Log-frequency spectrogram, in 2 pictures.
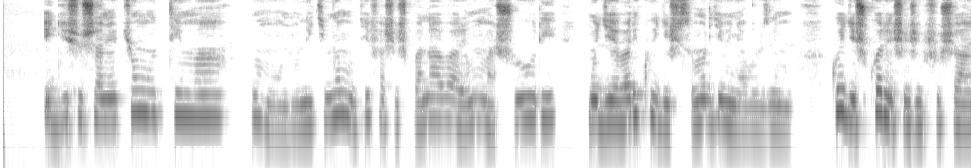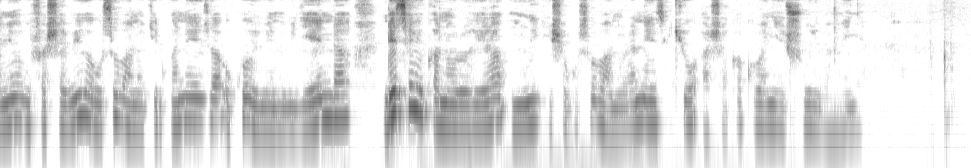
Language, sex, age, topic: Kinyarwanda, female, 18-24, education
